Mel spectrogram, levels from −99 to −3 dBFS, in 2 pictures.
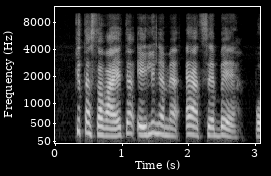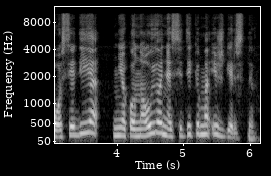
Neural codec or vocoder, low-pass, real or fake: vocoder, 22.05 kHz, 80 mel bands, WaveNeXt; 9.9 kHz; fake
